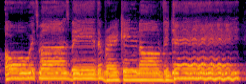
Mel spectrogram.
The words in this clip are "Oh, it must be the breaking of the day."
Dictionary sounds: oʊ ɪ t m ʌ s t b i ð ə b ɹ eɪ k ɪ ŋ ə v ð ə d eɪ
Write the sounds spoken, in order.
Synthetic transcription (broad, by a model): oʊ ɪ t m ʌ s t b i ð ə b ɹ eɪ k ɪ ŋ ə v ð ə d eɪ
